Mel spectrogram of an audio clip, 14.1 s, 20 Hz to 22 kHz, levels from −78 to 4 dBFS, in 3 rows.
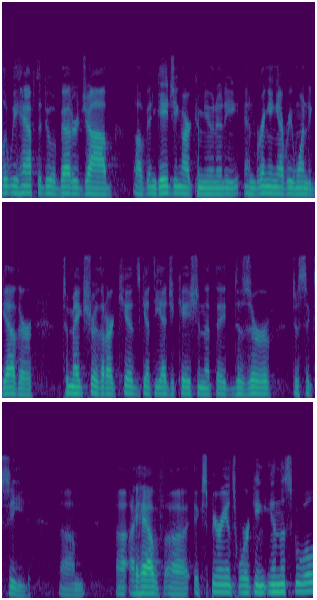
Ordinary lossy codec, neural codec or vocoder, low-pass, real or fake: Opus, 32 kbps; none; 7.2 kHz; real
